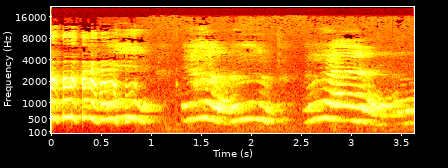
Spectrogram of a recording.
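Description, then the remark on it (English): A baby girl babbles and laughs in three bursts of high, bright vocalizing, one sounding like "mom", with short pauses between them and no adult speech. “It sounded like she just said mom.”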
